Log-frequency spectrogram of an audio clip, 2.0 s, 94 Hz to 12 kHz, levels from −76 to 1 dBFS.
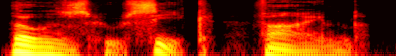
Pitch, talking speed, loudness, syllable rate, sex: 90 Hz, 120 wpm, -21 LUFS, 3.2 syllables/s, male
